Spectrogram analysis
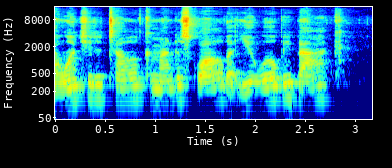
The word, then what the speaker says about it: Sqal: Do me a favor and spell it if you will. SQAL. Squall.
